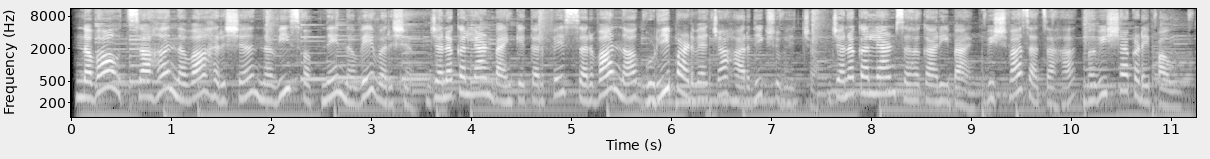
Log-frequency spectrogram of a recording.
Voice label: Marathi Radio Ad

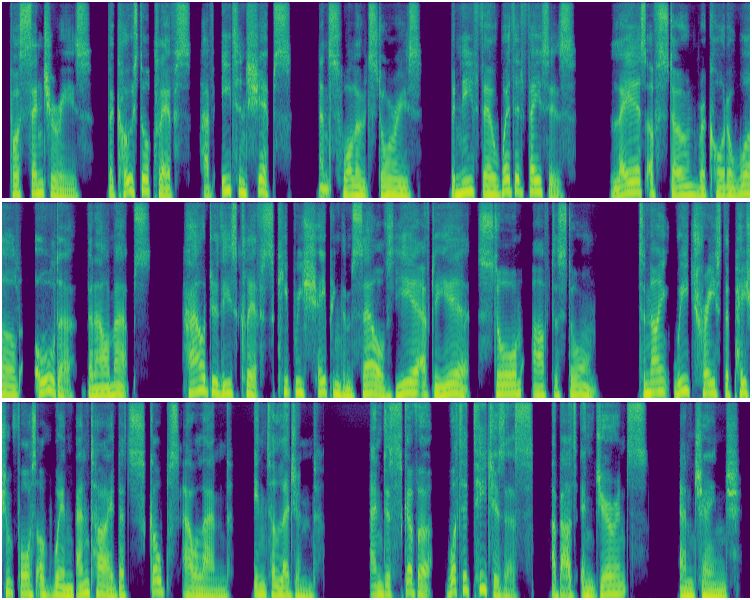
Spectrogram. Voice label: narration documentary dry no effects

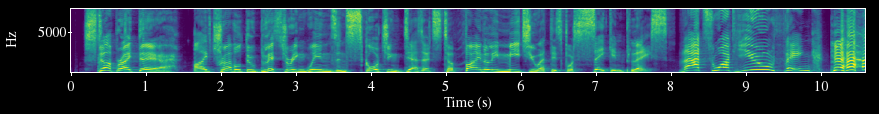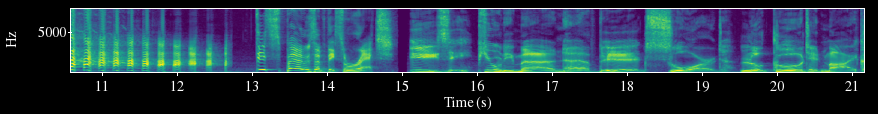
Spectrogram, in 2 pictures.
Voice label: Character raw audio

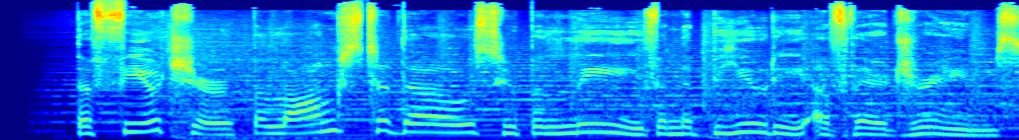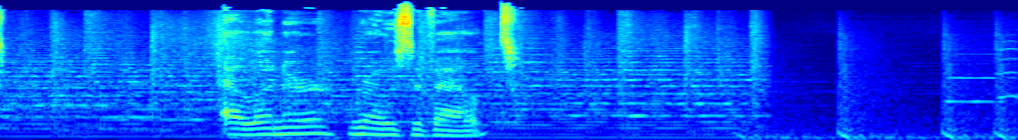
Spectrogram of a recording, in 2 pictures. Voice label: POWERFUL QUOTES w music

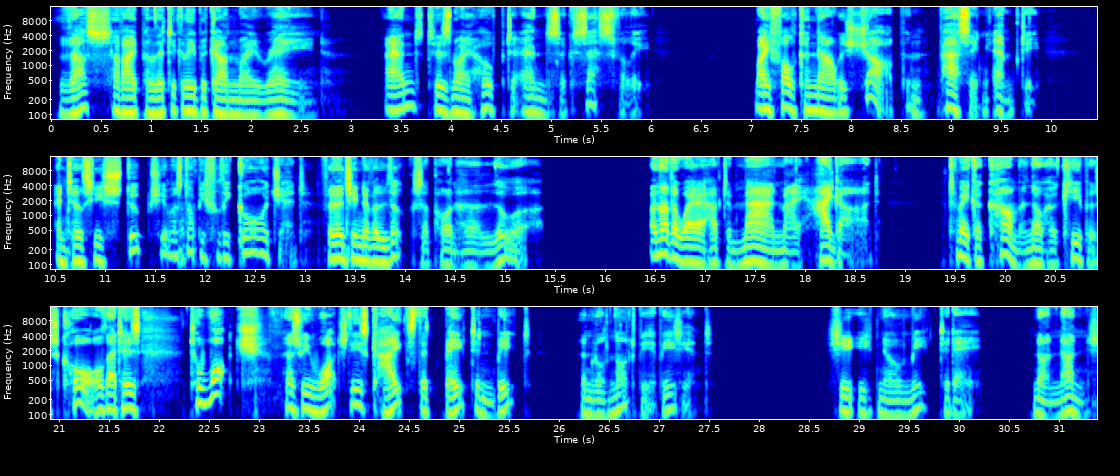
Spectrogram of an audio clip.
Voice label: Radio Drama

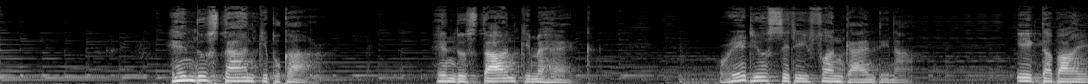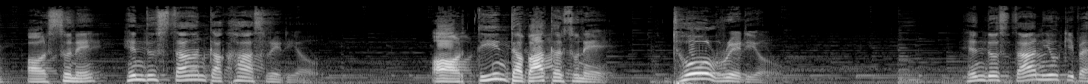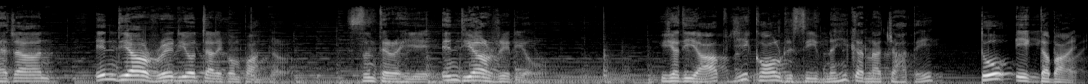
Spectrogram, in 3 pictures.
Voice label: India radio telecom ad; RADIOCITY FUN

